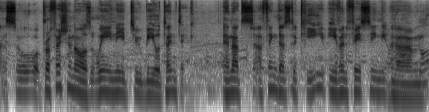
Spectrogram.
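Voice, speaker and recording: A man speaks at a moderate pace in a medium pitch, with ordinary pitch variation and music in the background. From Belgium. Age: 30s. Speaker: photographer. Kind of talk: interview. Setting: trade show.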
